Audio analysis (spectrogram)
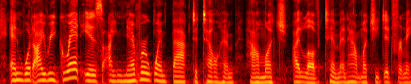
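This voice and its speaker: A woman speaks with a Spanish accent and lively intonation at a moderate pace. The recording is very clean, with a silent background. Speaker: university president. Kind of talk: interview answers on a campus podcast.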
